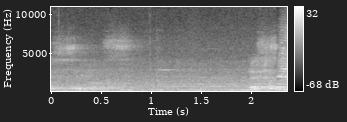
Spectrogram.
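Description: Freight train approaching through a station, a steady low rumble and hum from the locomotive and wheels on the rails.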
